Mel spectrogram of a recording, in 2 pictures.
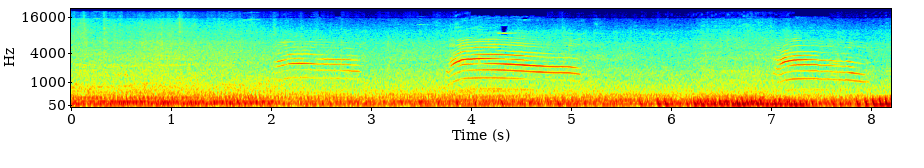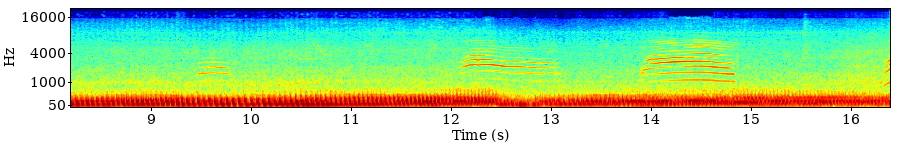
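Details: Stray street cats in Malaysia while eating: repeated loud, arched harmonic meows, about six calls spaced every two seconds, some drawn out and falling, over constant low traffic rumble and urban background.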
